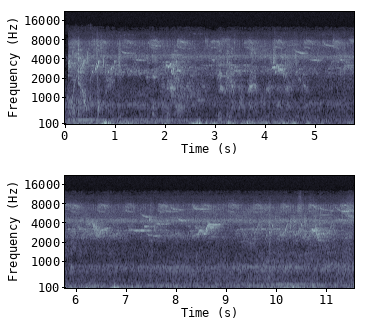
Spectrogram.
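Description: Several birds chirping and calling in short, high notes, with low thumps on the microphone now and then.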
